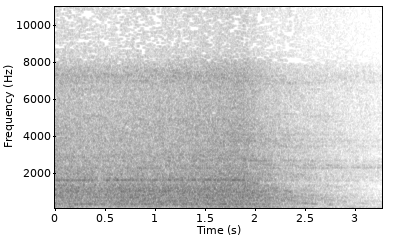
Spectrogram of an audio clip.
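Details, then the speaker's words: VW Squareback fresh air box blower fan, repositioned so it no longer rubs against housing: steady even rush of air with no rubbing or ticking, then smooth wind-down; normal blower operation. "now let's see that's how it's supposed to sound it's supposed to were but it's supposed to be you know not that loud and shitty"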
